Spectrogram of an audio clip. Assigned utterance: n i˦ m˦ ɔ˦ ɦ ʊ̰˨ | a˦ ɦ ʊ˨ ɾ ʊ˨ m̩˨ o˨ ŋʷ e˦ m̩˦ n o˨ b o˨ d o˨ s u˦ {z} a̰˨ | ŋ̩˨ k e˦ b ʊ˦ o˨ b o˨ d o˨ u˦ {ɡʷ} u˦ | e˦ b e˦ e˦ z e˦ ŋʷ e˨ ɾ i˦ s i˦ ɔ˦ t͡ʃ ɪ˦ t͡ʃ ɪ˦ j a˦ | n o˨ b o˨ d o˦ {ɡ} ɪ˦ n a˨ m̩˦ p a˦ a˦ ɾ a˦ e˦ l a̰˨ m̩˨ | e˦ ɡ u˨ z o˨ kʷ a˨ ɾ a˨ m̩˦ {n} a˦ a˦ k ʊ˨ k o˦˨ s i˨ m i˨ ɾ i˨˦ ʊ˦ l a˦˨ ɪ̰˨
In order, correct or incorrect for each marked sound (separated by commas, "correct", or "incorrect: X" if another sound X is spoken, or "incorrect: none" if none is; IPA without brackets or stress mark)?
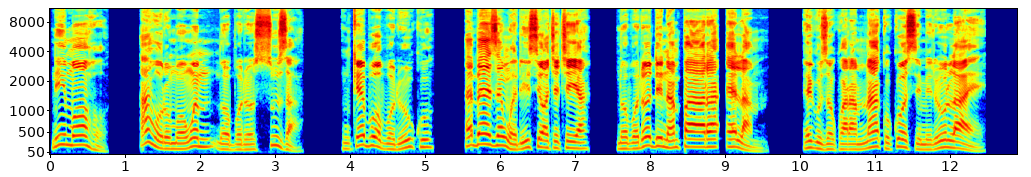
correct, incorrect: kʷ, incorrect: d, correct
